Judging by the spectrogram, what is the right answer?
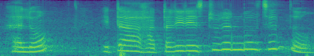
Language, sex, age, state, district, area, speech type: Bengali, female, 30-45, West Bengal, South 24 Parganas, urban, spontaneous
